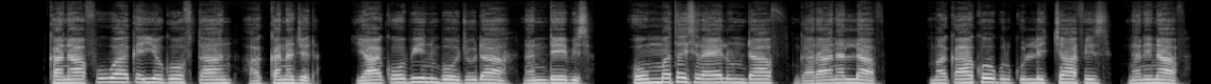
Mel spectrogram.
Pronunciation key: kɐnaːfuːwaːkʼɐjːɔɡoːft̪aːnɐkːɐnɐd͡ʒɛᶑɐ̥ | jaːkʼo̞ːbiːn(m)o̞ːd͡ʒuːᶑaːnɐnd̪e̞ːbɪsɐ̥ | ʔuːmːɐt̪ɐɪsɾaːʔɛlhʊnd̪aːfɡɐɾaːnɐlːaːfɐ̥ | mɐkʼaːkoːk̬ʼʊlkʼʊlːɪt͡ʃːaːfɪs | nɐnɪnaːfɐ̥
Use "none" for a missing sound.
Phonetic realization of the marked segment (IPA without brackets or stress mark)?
b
